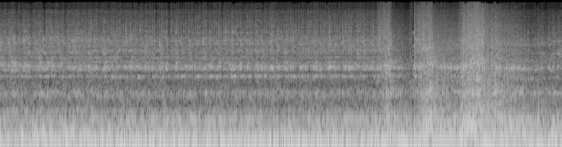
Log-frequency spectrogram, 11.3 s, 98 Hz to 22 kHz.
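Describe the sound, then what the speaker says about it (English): A 1970 Pontiac Grand Prix SJ with headers rumbles loudly through its exhaust at a steady fast idle, with a couple of brief revs near the end. "There's the exhaust, got some nice little sound to it."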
